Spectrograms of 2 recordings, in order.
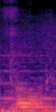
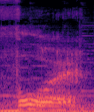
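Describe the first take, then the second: First: The R is soft and barely pronounced. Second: The R is harsh and rasped in the throat. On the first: This is how it sounds in the south. "where the R is not that much pronounced" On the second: This is how it sounds in certain regions. "The R is much more here in your throat"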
